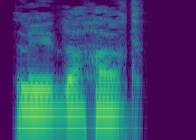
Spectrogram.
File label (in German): "lederhart", German; adjectives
